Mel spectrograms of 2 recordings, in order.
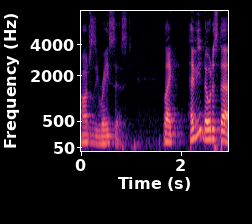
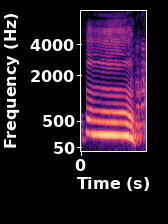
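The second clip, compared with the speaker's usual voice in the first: loud, high, drawn-out mock cheer cry; deaf cheerleader imitation; 9 semitones higher, 5 dB louder than usual. Comic imitating deaf cheerleaders answering a cheer, mock cry. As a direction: hold one high, loud vowel.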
